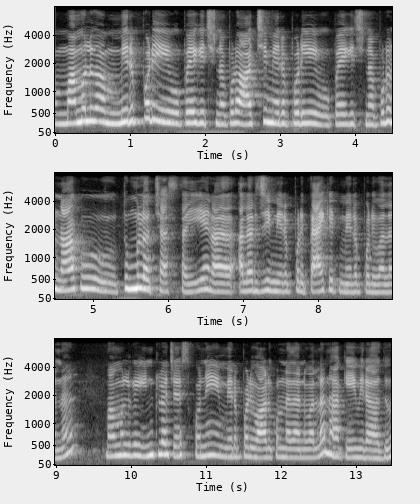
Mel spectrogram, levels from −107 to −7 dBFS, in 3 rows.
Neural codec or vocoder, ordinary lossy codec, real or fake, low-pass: none; none; real; 7.2 kHz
